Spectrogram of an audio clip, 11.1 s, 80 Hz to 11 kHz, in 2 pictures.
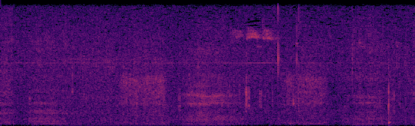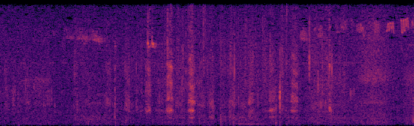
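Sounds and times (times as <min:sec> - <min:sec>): dog panting: 0:06.9 - 0:10.1.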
